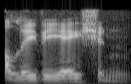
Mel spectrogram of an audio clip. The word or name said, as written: alleviation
